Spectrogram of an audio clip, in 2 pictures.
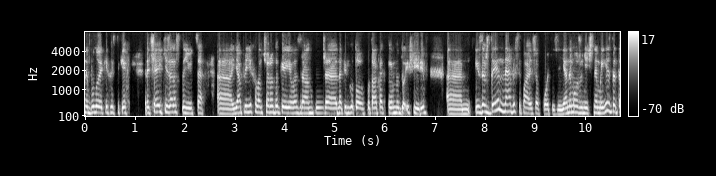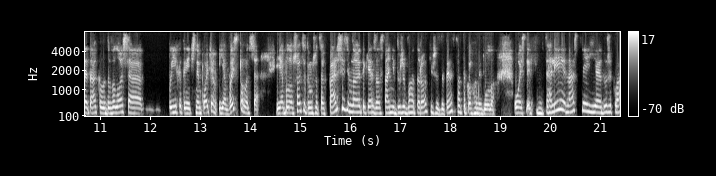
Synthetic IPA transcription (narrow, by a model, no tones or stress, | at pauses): nɛbʊlˠɔjɐkɪxɔsʲt̪ɐkɪxɾet͡ʃɛjɐkʲizɑɾɐst̪ɐjut͡sʲːɐjapɾɪjixɐlˠɐwt͡ʃɔɾɐd̪ɔkɪjiʋɐzɾɑnkʊʒɛnɐpʲid̪ɦɔt̪ɔwkʊt̪ɑkɐk̚t̪ɪwnʊd̪ɔʔefʲiɾʲiw | izɐʒd̪ɪnɛʋɪsɪpɑjʊsʲɐwpɔtʲɪzʲijanɛmɔʒʊnʲit͡ʃnɪmjizd̪ɪt̪ɪt̪ɑkɐlˠɛd̪ɔʋelˠɔsʲɐpɔjixɐt̪ɪnʲit͡ʃnɪmpɔtʲiɐmijaʋɪspɐlˠɐsʲɐijabʊlˠɑwʃɔt͡s̪ʲɪt̪ɔmuʃt͡ʃɔt̪sɛwpɛrʃɛzʲimnɔjʊt̪ɐkɛzɐɔst̪ɑnʲːid̪uʒɛbɐɦɐt̪ɔɾɔkʲiwʒɛzd̪ɪt̪ɪnst̪ʋɐt̪ɐkɔɦɔnɛbulˠɔɔsʲʋzɐɦɐlʲinɑst̪ɾʲijd̪uʒɛklˠɑ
